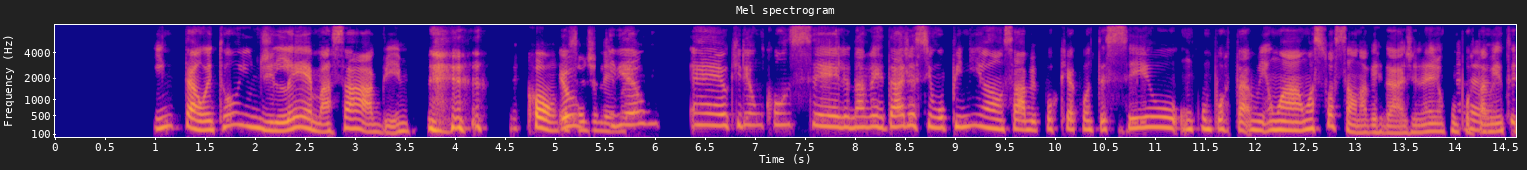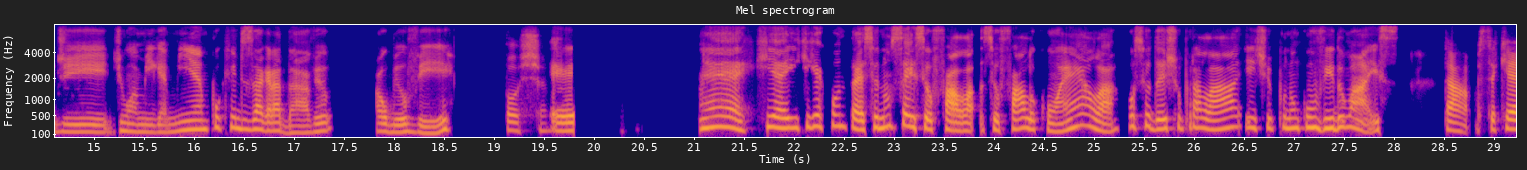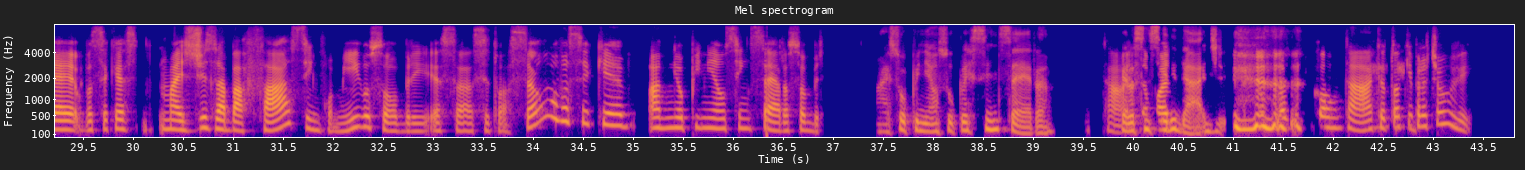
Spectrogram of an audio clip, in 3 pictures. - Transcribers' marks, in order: laugh; other noise; tapping; laugh
- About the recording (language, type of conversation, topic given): Portuguese, advice, Como lidar com um conflito com um amigo que ignorou meus limites?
